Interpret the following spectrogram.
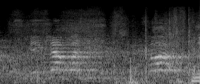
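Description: Voices in a large hall: faint shouting from the arena about half a second in, then a man's commentary voice starting near the end.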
